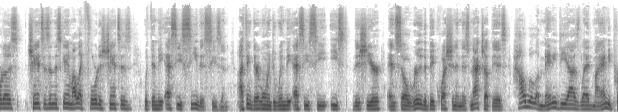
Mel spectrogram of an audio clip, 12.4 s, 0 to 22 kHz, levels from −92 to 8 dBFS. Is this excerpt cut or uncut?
uncut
